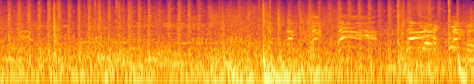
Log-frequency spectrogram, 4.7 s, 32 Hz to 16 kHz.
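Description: Automatic machine gun fire in the Helldivers 2 video game, dense rapid bursts layered with other battle noise across the whole stretch, with a voice briefly heard.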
